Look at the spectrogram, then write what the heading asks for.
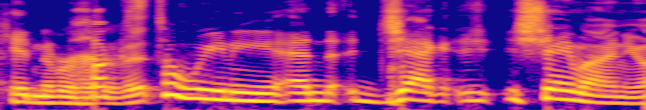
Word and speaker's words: Punxsutawney: Puxtawaney, Phil? Puxtawaney. Okay, guys. I've never seen Groundhog's Day. Say it right. Puxtowny Phil. Punxsutawney Phil.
